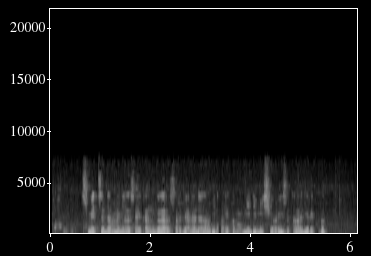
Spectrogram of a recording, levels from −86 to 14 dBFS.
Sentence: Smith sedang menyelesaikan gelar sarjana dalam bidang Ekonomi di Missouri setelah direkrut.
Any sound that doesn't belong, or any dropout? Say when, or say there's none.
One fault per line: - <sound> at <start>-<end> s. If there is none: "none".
- dropout at 3.4-3.4 s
